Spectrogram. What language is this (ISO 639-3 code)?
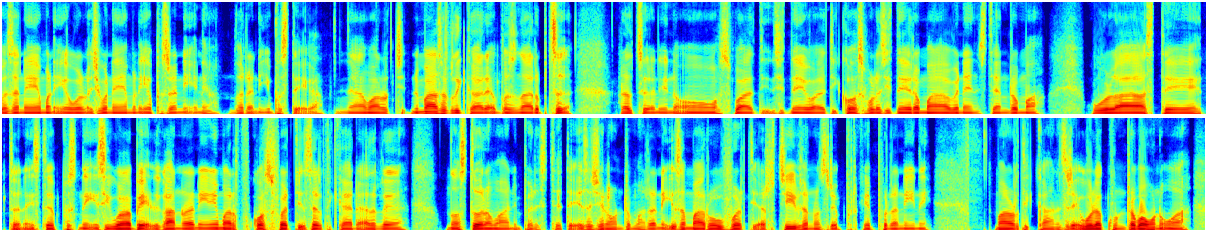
ztu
